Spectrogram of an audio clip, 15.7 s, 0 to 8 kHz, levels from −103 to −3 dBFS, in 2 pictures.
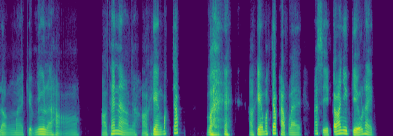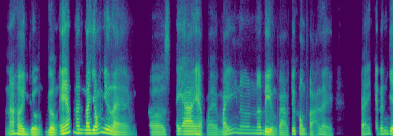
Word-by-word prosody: luận 110 +1 -11
mà, 110 0 -13
kiểu - - -8
như 140 +3 0
là, 115 -4 -4
họ 105 0 -14 0.5
họ, 105 - -9
thế 160 +9 0
nào 145 -11 -2
nhỉ, 105 - -14
họ 95 +1 -9
khen 135 +1 +2
bất 160 - -7
chấp 205 +1 +1 0.5
và 120 -3 +1 0.5
họ 110 - -6
khen 135 +4 +3
bất 155 - -5
chấp, 185 0 +5
hoặc - - 0
là 110 -2 -5 0.3
nó 170 - -5
sẽ 120 -9 -5
có, 140 +3 +6
như 180 -1 +3
kiểu 120 0 +5
là, 145 -6 -2 0.5
nó 140 +3 -2
hơi 150 -5 +4
gượng 120 +2 +2
gượng 125 -1 +4
ép, 195 - +5
nó 210 -4 0
nó, 195 -1 +3
giống 195 +4 +5
như 220 -4 +4
là, 125 -5 0 0.4
ờ, 125 0 -5
s 125 0 -13
AI, 150 0 +2
hoặc 130 -5 -2
là 115 0 -10
máy 140 - -5
nó 195 -1 -11
nó 185 -1 -6
điền 140 -8 +3
vào, 115 -2 -7
chứ 165 +7 -3
không 155 -4 -4
phải 125 -2 -10
là 140 -5 -8 0.7
cái 150 +6 -7
cái 160 - -10
đánh 160 +2 -6
giá 160 -1 +3
135 Hz, 210 wpm, -20 LUFS, 115-165 Hz, 0.7 s, có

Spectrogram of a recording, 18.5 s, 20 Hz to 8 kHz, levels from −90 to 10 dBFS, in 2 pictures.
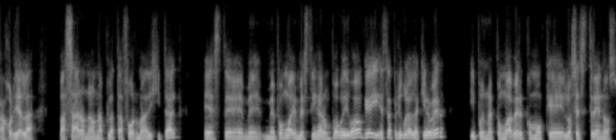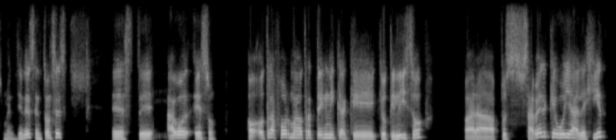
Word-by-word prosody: mejor 140 +6 -1
ya 145 0 +4
la 140 -3 +1 0.3
pasaron 145 -2 0
a 130 - +1
una 140 +1 -1
plataforma 135 +4 -1
digital, 125 - -1 0.4
este, 120 -1 0
me 115 -1 -3
me 125 +2 -3
pongo 145 +5 0
a 155 - +2
investigar 135 +1 0
un 145 - -6
poco 170 0 +2
y - - +5
digo: 165 +2 +4
"Ah, 210 - +5
okey, 205 -5 +2
esta 160 - -1
película 165 +1 +2
la 135 - +3
quiero 160 +5 +3
ver", 225 +5 +1 0.4
y, 130 - -1
pues, 125 -1 -2
me 125 0 -1
pongo 140 +4 0
a 145 - +3
ver 140 +1 +2
como 145 -3 -2
que 115 -2 +1
los 125 0 0
estrenos, 135 -7 -2
¿me 110 -2 -11
entiendes? 150 - -2
Entonces, 160 +9 -1 0.7
este, 130 +1 0 0.2
hago 170 +4 +3
eso. 145 -6 -1 0.4
O - - +3
otra 200 +3 +1
forma, 195 -2 +2
otra 180 -1 0
técnica 175 -5 +1
que 120 -2 0
que 135 - 0
utilizo 165 +9 +1 0.6
para, 120 -2 +1
pues, 130 -1 -2
saber 205 - 0
qué 220 -3 +2
voy 195 0 +4
a 180 - +4
elegir 175 - 0
145 Hz, 180 wpm, -22 LUFS, 125-170 Hz, 0.7 s, y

